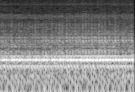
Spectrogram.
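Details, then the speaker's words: Petrol car idling in gear with brake pressed: faint tinny buzz over low exhaust drone, rattling at idle from a loose heat shield on the catalytic converter, found by prodding the shields. "bei dem hier merken wir sofort einen Unterschied das heißt hier ist Blech vom Katalysator ist hier locker geworden auf der Seite"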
